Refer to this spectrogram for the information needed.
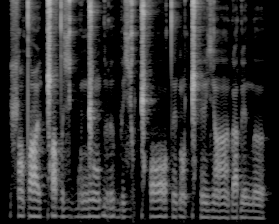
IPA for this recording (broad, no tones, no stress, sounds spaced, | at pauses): ʂ ɔ̃ tˤ ə j ɨ ǁ ə dˤ o ʑ ʌ ɡ͡b o ŋ͡ǁ õ ɠ ɨ ɾ ɨ b e ʑ ɔ ǁʰ ɔː t ẽ ɗ ɔ̃ ǁʰ ẽ ʑ ãː ɗ a ɗ e n ə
